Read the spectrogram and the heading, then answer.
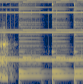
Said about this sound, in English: Stop! Listen. What's that? It's a frog!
